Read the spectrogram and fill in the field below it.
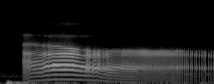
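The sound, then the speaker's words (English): A voice imitates a mournful crow call: one long, drawn-out wail that swells slightly, then slowly sinks in pitch and trails off into a wavering, raspy flutter. “I'd like to hear the Mournful Crow, though, too.”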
